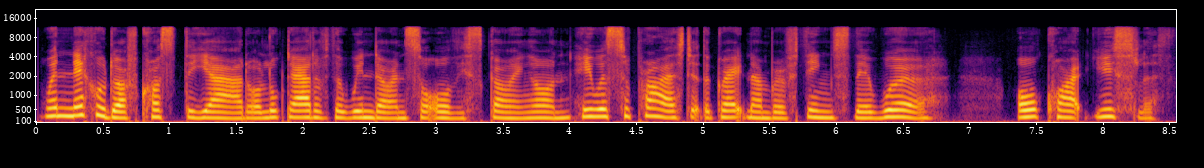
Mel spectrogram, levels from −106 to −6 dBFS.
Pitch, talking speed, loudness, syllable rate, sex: 220 Hz, 215 wpm, -19 LUFS, 5.7 syllables/s, female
